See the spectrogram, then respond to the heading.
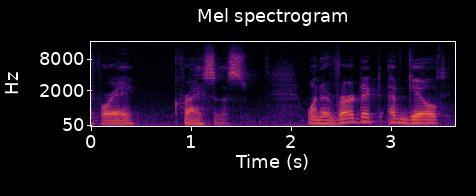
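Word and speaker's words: crisis (κρίσις): The word judgment in Greek is the word pronounced crisis.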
